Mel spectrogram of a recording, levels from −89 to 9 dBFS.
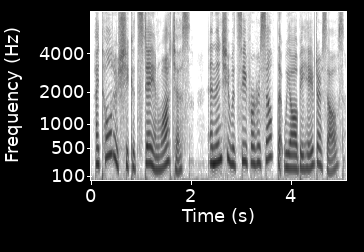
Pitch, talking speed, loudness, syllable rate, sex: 245 Hz, 245 wpm, -17 LUFS, 5.8 syllables/s, female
